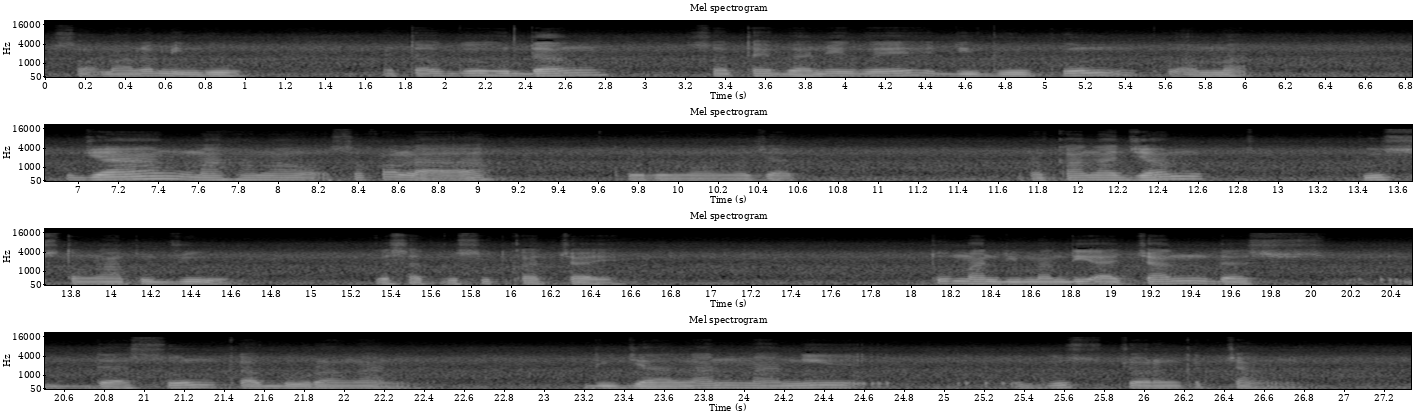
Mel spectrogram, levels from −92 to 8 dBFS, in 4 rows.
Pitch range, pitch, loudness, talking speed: 110-140 Hz, 125 Hz, -36 LUFS, 90 wpm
